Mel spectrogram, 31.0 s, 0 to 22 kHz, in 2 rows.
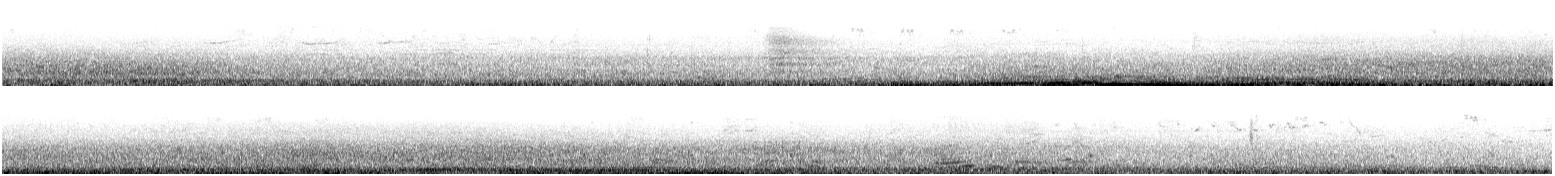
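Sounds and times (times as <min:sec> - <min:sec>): continuous traffic noise: 0:00.0 - 0:31.0
vehicle engine accelerating: 0:08.8 - 0:16.2.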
